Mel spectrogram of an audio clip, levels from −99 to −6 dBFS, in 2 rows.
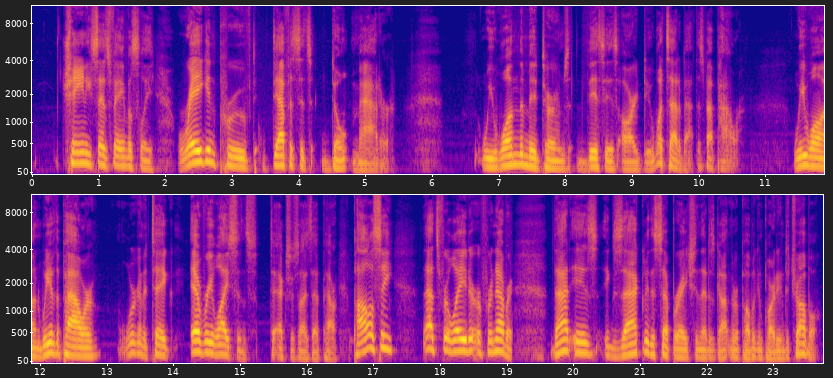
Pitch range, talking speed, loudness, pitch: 100-160 Hz, 145 wpm, -22 LUFS, 125 Hz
